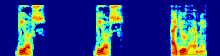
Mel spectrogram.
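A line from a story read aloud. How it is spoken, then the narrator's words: Terrified murmur. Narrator (Spanish): Parecía aterrado, murmuró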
